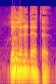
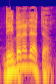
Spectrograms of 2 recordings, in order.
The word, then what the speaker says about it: Di Benedetto: I'm just happy that I finally learned how to say his last name. Di Benedetto. – Di Benedetto. That's right.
